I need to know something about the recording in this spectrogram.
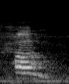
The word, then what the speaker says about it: धर्म: शिरो रेखा से ऊपर लगाते हैं और वर्ण से पहले इसका उच्चारण होता है।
